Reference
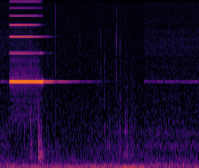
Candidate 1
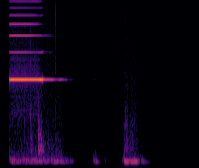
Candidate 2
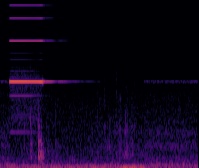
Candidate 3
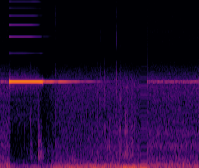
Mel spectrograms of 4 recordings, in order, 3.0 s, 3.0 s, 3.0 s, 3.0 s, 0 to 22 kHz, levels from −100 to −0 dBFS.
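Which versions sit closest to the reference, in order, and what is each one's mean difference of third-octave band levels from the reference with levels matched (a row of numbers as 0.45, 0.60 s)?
1, 3, 2; 3.0, 4.0, 5.5 dB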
